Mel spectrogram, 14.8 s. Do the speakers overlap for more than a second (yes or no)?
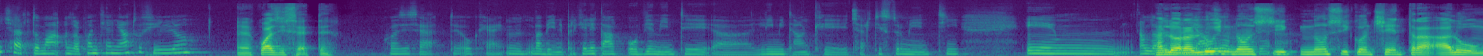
yes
